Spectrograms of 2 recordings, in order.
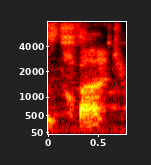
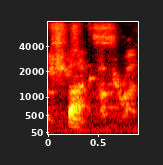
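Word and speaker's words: Tzfat: And that is the total explosion of spiritual literary religious activity that occurred in the northern Israel city of safet pronounced in Hebrew spot or spas.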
